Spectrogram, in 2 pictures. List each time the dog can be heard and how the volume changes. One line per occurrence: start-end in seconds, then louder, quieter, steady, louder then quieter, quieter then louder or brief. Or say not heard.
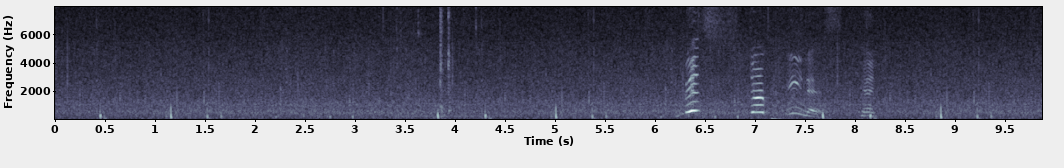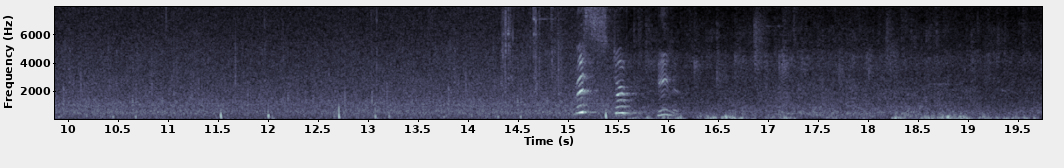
not heard.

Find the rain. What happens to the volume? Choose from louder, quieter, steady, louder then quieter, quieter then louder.
steady.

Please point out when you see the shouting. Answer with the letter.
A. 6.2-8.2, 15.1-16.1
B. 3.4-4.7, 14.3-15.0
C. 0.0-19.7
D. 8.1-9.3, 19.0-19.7
A.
